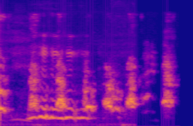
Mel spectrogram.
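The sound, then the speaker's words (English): Small dog yapping in a quick, uneven run of five or six short barks, moderately loud and slightly muffled, as if played back through a small recorder speaker. “and it sounded like a small dog was barking in the background.”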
